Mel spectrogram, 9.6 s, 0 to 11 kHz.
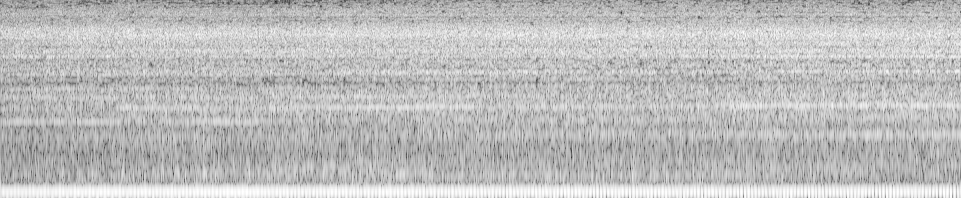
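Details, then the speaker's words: Cadillac Eldorado 507ci V8, first start after a year of storage using starting fluid in the carburetor, warming up: deep, even rumble with no knocks or misses; normal idle. "Oh, that's good. Sounds good. It's running. Let's stay away from it for a bit. Let it warm up."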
